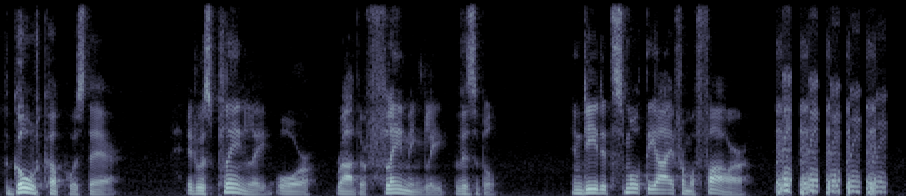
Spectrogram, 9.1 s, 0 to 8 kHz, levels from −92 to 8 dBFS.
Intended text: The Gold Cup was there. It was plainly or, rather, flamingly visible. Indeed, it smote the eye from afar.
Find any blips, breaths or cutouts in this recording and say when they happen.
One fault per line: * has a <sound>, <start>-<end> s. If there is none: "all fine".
* has a laugh, 7.8-8.9 s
